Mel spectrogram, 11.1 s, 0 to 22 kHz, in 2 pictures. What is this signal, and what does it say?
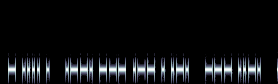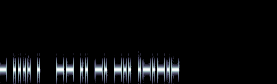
Morse code, heard as a keyed tone, about 25 wpm, 700 Hz. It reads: THE POWER OF THE MIND.
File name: practice / 25wpm / Sentences with 4-Word Phrases - 25wpm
